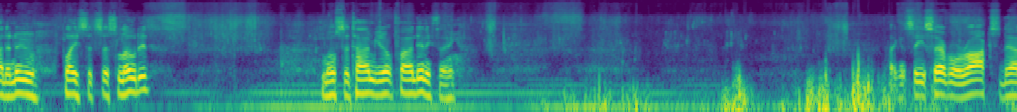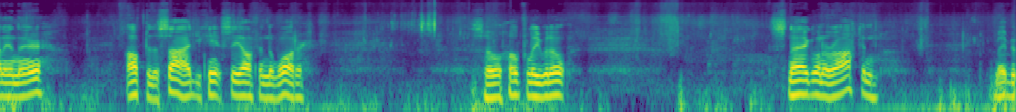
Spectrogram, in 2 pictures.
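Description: A rope rustles as it is pulled through gloved hands.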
